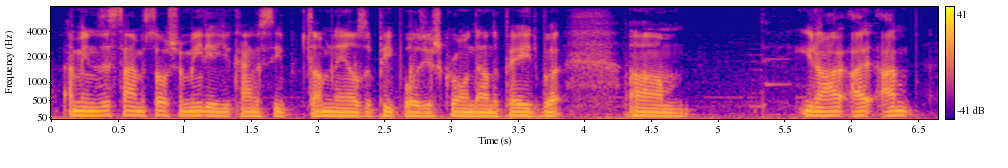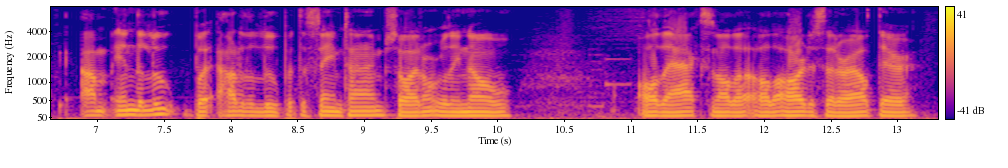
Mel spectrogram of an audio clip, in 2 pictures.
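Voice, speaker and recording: A man's voice: fairly low pitch, little pitch movement, darkish tone. A middle-aged man, a longtime DJ, talking earnestly in a casual radio studio interview. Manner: thoughtful, earnest, slightly halting. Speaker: DJ guest.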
